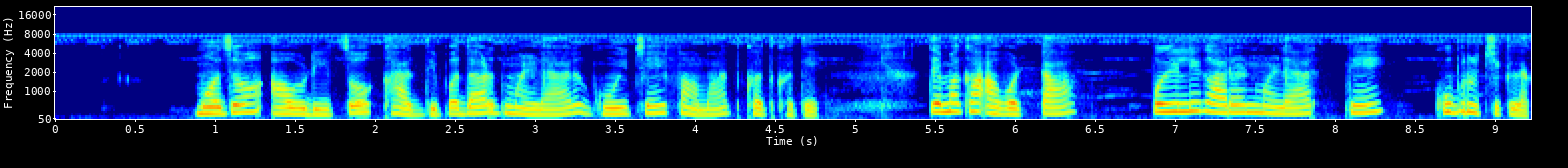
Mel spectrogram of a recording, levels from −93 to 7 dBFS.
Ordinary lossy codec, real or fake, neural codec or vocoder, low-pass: none; real; none; none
